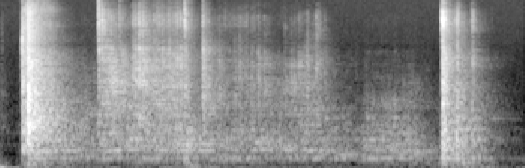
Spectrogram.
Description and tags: Instant Drain
A pinball is launched into the playfield and drains.
ball, shoot, Pinball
